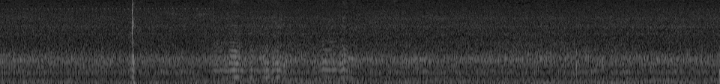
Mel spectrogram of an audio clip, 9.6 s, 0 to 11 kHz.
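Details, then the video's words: Colony hum from honey bees in an Apimaye hive being inspected for brood on July 23, 2020: a constant low drone, briefly joined by a wavering buzz after a single sharp click near the start. "Bee Check July 23, 2020"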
